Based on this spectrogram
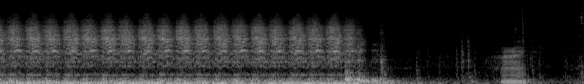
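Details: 1967 Ford Mustang with a 302 V8, sitting since 2008, about six gallons of fuel added: steady starter churn of about three beats a second for nearly four seconds with no firing. Cranks but no start, with fuel suspected not yet arriving.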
